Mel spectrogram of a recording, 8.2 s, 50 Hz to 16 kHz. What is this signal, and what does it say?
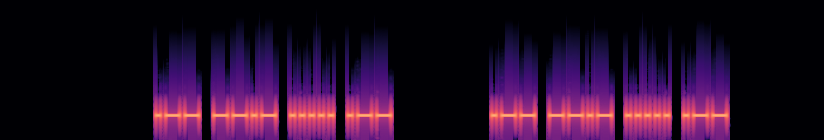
Morse code, heard as a keyed tone, about 25 wpm, 700 Hz. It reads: WQ5W WQ5W
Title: USA Call Signs - 4 Characters - Repeated 2x - 25wpm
